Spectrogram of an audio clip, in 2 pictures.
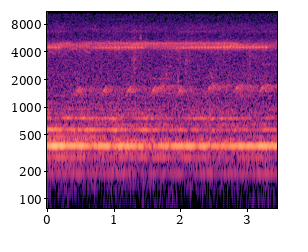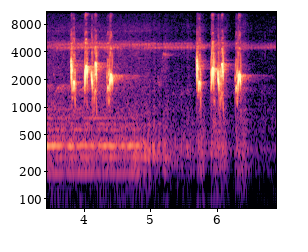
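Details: Sooty-headed bulbul song: two quick phrases of four bright, bubbly notes each, nearly two seconds apart, following a stretch of low droning hum.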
